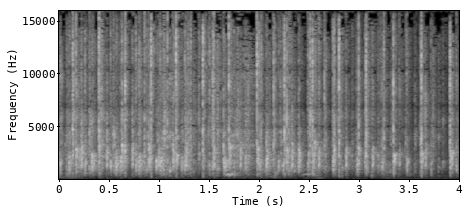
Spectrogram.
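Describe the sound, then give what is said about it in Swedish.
An audience in Stockholm applauds a guest steadily, a dense rush of many hands clapping at a loud, even level for several seconds, with a few sharper individual claps standing out. “Ett stort applåd till Erik.”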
